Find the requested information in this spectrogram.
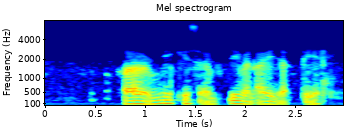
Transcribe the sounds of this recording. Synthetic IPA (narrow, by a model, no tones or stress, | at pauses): ɔːɾbikisə̰bkibɐnʔa̰ːid͡ʒa̰ːt̪iɦɛː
